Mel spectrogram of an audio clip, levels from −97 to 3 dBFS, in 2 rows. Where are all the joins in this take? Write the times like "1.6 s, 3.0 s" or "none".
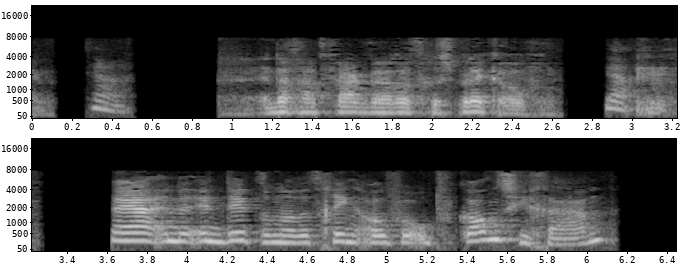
4.4 s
